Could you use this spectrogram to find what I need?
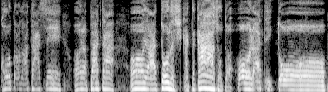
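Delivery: strained, drawn-out mock-Japanese last words; dying dad in mock Japanese. Dad gives last words to his son in slow mock Japanese. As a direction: put on a slow father's voice in fake Japanese. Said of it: "his dad says something along the lines".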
